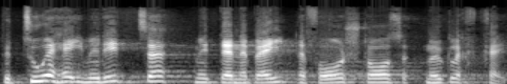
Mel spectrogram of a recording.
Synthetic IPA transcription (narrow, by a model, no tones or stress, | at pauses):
d̥əɾt͡suəɦɛɪmɪɾɪt͡səmɪt̚d̥ɛnəbɛɪdnəfɔːɾʃtoːsmøɡlɪχkʰɛɪt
